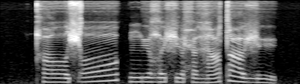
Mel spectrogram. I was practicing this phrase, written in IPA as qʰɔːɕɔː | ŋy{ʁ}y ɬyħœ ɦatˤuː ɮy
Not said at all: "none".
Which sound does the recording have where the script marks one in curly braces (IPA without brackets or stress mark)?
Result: ʁ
